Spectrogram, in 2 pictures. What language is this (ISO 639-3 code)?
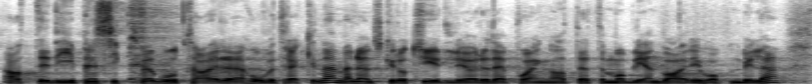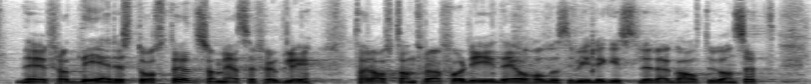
nor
